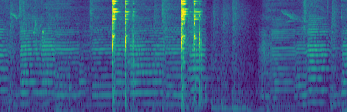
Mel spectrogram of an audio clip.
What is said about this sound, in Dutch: Oh, wauw. Hier is niet alleen een bel, maar ook een klopper. Ik ga eerst even met de klopper.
